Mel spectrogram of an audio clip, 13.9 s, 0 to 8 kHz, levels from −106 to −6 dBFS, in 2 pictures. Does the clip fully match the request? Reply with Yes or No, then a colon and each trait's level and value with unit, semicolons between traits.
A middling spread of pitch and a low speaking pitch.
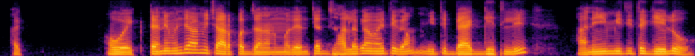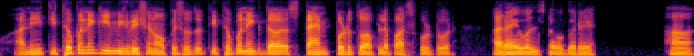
Yes: average, 3.1 semitones; low, 125 Hz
